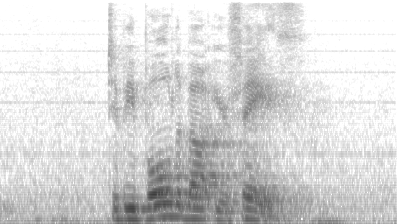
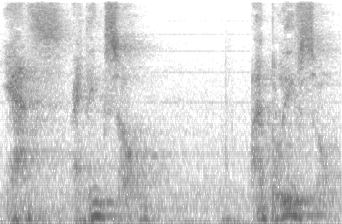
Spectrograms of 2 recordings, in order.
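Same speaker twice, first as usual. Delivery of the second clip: breathy, voiceless, much softer; whisper; 11 dB quieter than usual. Retold or imitated. Pharisee looking around, whispering yes. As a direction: admit it so no one hears. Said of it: "Why are we whispering?".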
